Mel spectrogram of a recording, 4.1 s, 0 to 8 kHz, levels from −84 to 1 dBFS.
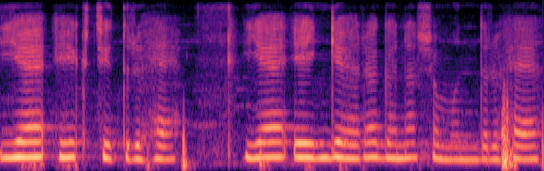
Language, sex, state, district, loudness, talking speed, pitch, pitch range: Hindi, female, Uttar Pradesh, Saharanpur, -17 LUFS, 145 wpm, 245 Hz, 230-255 Hz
